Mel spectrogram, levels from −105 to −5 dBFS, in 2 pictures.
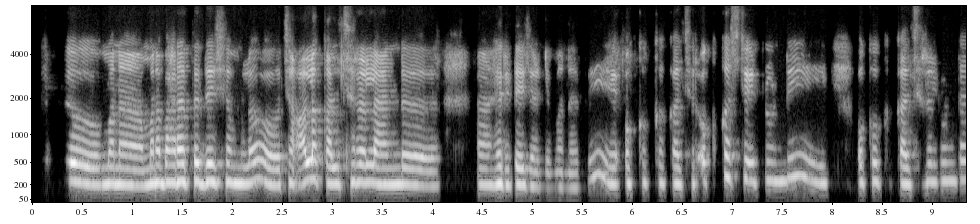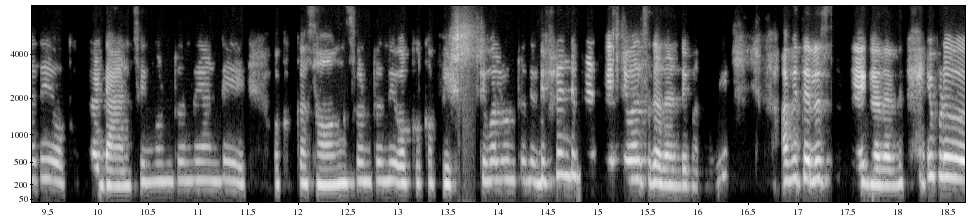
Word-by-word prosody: ఇప్పుడు 250 -2 +3 0.3
మన 210 -1 +3 0.3
మన 220 +1 +5
భారతదేశంలో 235 -1 +4 0.3
చాలా 225 +4 +6
కల్చరల్ 225 +2 +2
అండ్ 205 0 +1 0.8
ఆహ్, 200 0 -2
హెరిటేజ్ 200 -1 +1
అండి 175 -1 -11
మనది. 175 - -10 0.3
ఒక్కొక్క 225 +1 -11
కల్చర్ 210 0 -4
ఒక్కొక్క 295 +4 -3
స్టేట్ 250 -5 0
నుండి 250 +4 -3 0.7
ఒక్కొక్క 240 0 -6
కల్చరల్ 220 +3 -3
ఉంటది. 255 +2 -5
ఒక్కొక్క 215 -1 -6
డాన్సింగ్ 195 +5 -2
ఉంటుంది 250 +1 -6
అండి. 250 0 -6 0.5
ఒక్కొక్క 220 +1 -5
సాంగ్స్ 205 +2 +1
ఉంటుంది. 245 +1 -3
ఒక్కొక్క 225 +1 -8
ఫెస్టివల్ 250 +5 -1
ఉంటుంది. 255 -1 -8
డిఫరెంట్ 310 +6 0
డిఫరెంట్ 310 +1 -3
ఫెస్టివల్స్ 260 - 0
కదండీ 195 -2 +1
మనకి. 185 - -16 0.6
అవి 270 +2 +1
తెలుస్తుంటాయి 260 -3 +4
కదండీ! 195 +1 +3 0.3
ఇప్పుడు 295 -1 +5
230 Hz, 120 wpm, -23 LUFS, 210-255 Hz, 0.8 s, చాలా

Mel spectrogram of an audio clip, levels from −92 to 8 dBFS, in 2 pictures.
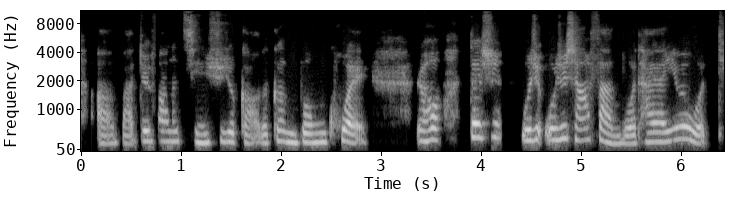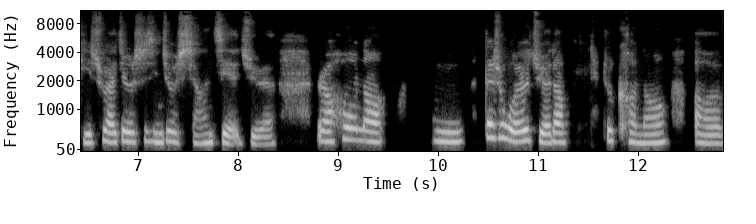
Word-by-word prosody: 呃， 190 0 -2
把 195 - -5
对 245 0 +1
方 240 0 -3
的 235 - -2
情 210 -3 -1
绪 225 +3 -4
就 225 - +3
搞 205 -3 -5
得 200 - -1
更 225 -3 +1
崩 215 +1 +2
溃。” 225 -4 +3 0.5
然 245 -1 +1
后 270 0 +4 0.3
但 330 -1 +8
是 330 +1 -2 0.2
我 260 - +4
就 - - +2
我 270 - +2
就 295 - +3
想 270 -3 -1
反 205 -8 0
驳 190 0 +1
他 220 +3 -2
呀， 225 - +3
因 265 +4 0
为 295 - +4
我 225 -9 +4
提 205 - -2
出 245 +5 -2
来 220 - +3
这 240 - 0
个 225 - +3
事 235 +2 -6
情， 220 -2 -1
就 240 +1 -1
是 - - -5
想 200 +1 -3
解 210 -4 0
决。 175 -2 -5 0.4
然 235 0 +2
后 280 +2 +1
呢， 235 -3 +3 0.5
嗯， 230 -1 0 0.2
但 325 - +5
是 320 - 0
我 250 -5 +5
又 255 - +6
觉 225 -5 +2
得 220 -1 +3 0.4
就 250 - -1
可 220 - -3
能， 200 +2 -1 0.3
呃， 195 -2 -1
225 Hz, 255 characters per minute, -20 LUFS, 205-250 Hz, 0.5 s, 但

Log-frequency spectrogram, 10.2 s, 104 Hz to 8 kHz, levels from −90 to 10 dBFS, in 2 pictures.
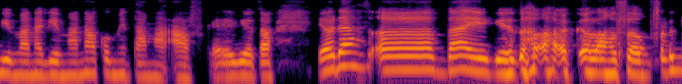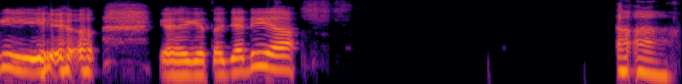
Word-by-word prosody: gimana-gimana 170 0 -4
aku 185 - -9
minta 160 -2 -9
maaf." 145 -2 -7
Kayak 155 +1 -6 0.2
gitu. 160 - 0 0.4
"Ya - - +5
sudah," 270 0 +4
eee, 220 0 +2
"bye!" 215 -1 +3
gitu, 185 +3 +2
aku 200 -3 +1
langsung 180 -2 +1
pergi, 210 0 +3 0.7
kayak 170 -1 +2 0.2
gitu. 175 - -2
Jadi 205 +6 +1
ya 225 - +5 2.5
Heeh. 185 -6 -3
185 Hz, 110 wpm, -19 LUFS, 170-215 Hz, 2.5 s, Ya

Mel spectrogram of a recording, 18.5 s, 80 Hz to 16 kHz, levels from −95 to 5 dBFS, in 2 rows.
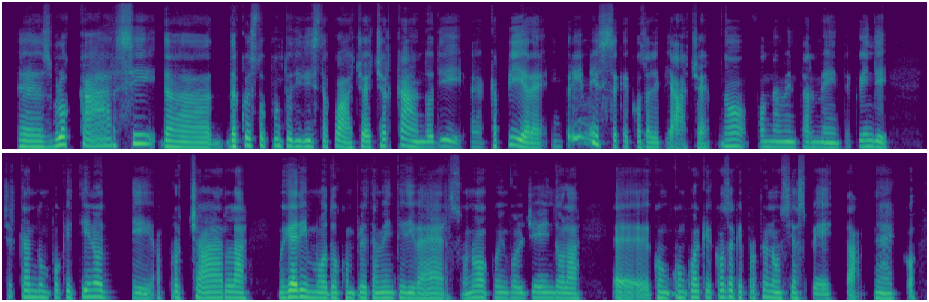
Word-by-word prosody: uhm, 140 -2 +3
sbloccarsi 185 - +2
da 130 -5 +2
da 150 +6 +1
questo 170 0 +1
punto 165 -1 -1
di 145 - 0
vista 145 0 -1
qua, 145 -4 +2
cioè 135 +3 +1
cercando 145 -4 0
di, 145 -2 -3
ehm, 125 -1 -13
capire 145 - +2
in 140 0 -18
primis 255 - 0
che 135 - -6
cosa 130 -1 -4
le 120 -1 -1
piace, - - -4
no, 155 -1 -1
fondamentalmente. 130 -3 -2
Quindi, 145 -4 -1 0.4
cercando 155 0 -1
un 145 - -3
pochettino 160 +3 +1 0.2
di 125 -3 -2
approcciarla 135 +1 +1 0.3
magari 160 +3 +8
in 155 - +2
modo 135 -1 +2
completamente 135 +1 0
diverso, 125 -2 -1
no, 145 +2 +1
coinvolgendola, 135 -1 -1 0.3
uhm, - - +1
con 140 -2 0
con 145 +2 -2
qualche 150 +1 0
cosa 160 +2 +1
che 140 -2 -4
proprio 150 +3 -3
non 140 -2 +2
si 130 +1 -5
aspetta, 120 -2 -4
ecco. 125 -2 -2
135 Hz, 150 wpm, -30 LUFS, 130-150 Hz, 0.4 s, magari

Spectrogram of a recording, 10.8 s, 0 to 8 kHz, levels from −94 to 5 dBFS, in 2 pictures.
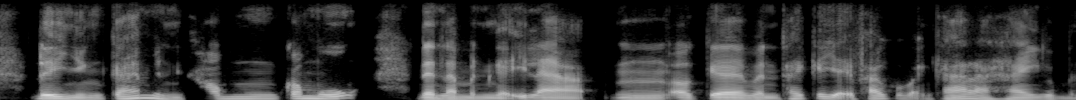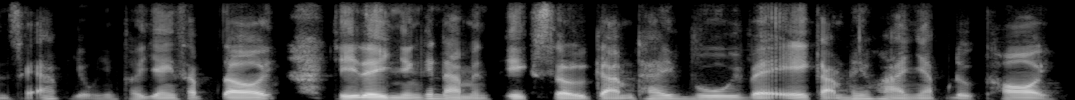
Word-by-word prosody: đi 145 +1 +5
những 120 +1 -3
cái 155 +4 +1
mình 180 -9 -2 0.2
không 145 0 -5
có 170 - -1
muốn, 165 +1 +1 0.3
nên 125 -1 +3
là 120 - +2
mình 105 -1 -5
nghĩ 100 - -2
là, 100 0 +1 0.2
ừm, 130 +3 -6
ô 130 - -1
kê 130 0 +4
mình 115 -4 -4
thấy 140 +6 -5
cái 155 - -5
giải - - 0
pháp 130 - 0
của - - -16
bạn - - -9
khá 130 +3 -1
là 145 - -2
hay 110 -1 -4
rồi 105 - -8
mình 95 0 -16
sẽ - - -12
áp 140 - -8
dụng 90 - -13
trong 105 - -17
thời 95 -3 -8
gian 105 0 -2
sắp 130 +4 -5
tới, 110 +4 +7 0.3
chỉ 115 - +5
đi 120 -2 +9
những 110 0 -1
cái 155 - -3
nào 115 -6 +2
mình 100 -2 -6
thiệt 105 -2 +2
sự 90 - +3
cảm 90 +3 +2
thấy 130 +3 -2
vui 120 -2 -2
vẻ, - - +3
cảm 110 - 0
thấy 135 - -4
hòa 120 -10 -3
nhập 95 +1 -6
được 95 - -6
thôi. 110 -3 +4
120 Hz, 295 wpm, -24 LUFS, 105-140 Hz, 0.3 s, đi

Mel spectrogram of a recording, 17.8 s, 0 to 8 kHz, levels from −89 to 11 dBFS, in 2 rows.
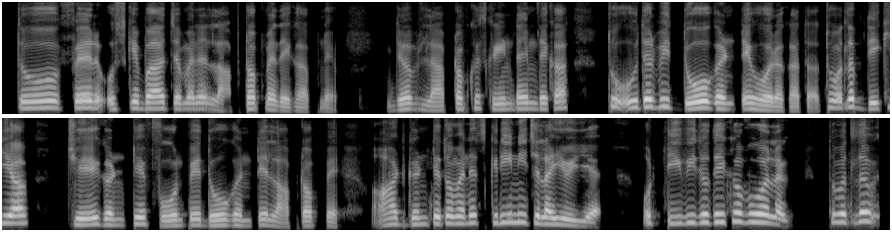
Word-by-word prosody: तो 175 +2 +2
फिर 90 +1 +3
उसके 145 +4 -2
बाद 160 0 +4
जब 150 - -1
मैंने 155 +1 0
लैपटॉप 140 +4 -3
में 135 - +1
देखा 105 -3 -4
अपने 95 - -11 0.6
जब 145 +2 +1
लैपटॉप 120 +4 -4
का 165 - -5
स्क्रीन 145 -2 -5
टाइम 155 0 0
देखा 150 0 -1 0.4
तो - - 0
उधर 205 - +6
भी 210 +2 -1 0.2
2 165 +4 +7
घंटे 155 -2 +1
हो 130 -5 +3
रखा 105 -2 -3
था - - -8
तो 185 - 0
मतलब 205 -5 +2
देखिए, 195 +6 0
आप 200 0 +5 0.4
6 155 +1 +3
घंटे 155 +2 0
फ़ोन 140 -5 -2
पे, 150 0 0
2 135 +1 +1
घंटे 140 +1 -3
लैपटॉप 125 0 -3
पे, - - -3 0.5
8 165 +1 -3
घंटे 170 +2 0
तो 190 +1 +1
मैंने 190 +2 +1
स्क्रीन 215 +2 -3
ही 220 - 0
चलाई 175 -4 +4
हुई 140 -5 0
है - - +1 0.5
और - - 0
टीवी 190 +3 -4
जो 215 +1 +2
देखा 225 +2 +1
वो 225 - +4
अलग। 180 -9 +2 0.4
तो 220 0 -3
मतलब 240 - +3
155 Hz, 180 wpm, -20 LUFS, 140-190 Hz, 0.6 s, 2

